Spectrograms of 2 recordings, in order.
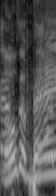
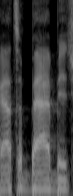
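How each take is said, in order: First: It is said in an excited, hyping-up way. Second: It is said in a plain, objectifying way. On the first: The person is being praised and celebrated. The speaker calls it right. "You know you gotta like hype them up like okay okay" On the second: The person is being reduced to an object. The speaker calls it wrong. "You can't just be like like you know objectify like"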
